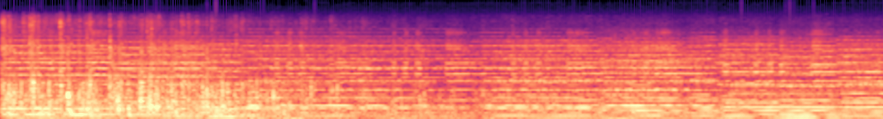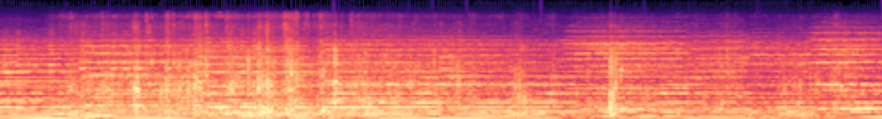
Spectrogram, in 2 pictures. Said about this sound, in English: The next morning, the Empress arrives at her palace in an open, horse-drawn carriage.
